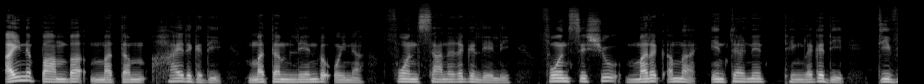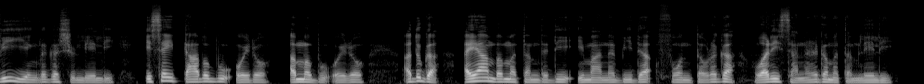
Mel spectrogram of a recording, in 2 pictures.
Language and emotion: Manipuri, neutral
